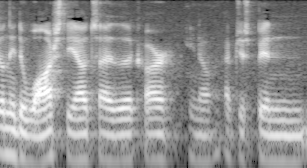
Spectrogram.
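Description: Moderate pace from a male speaker. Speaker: car vlogger. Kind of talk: casual vlog chat. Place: home room. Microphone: phone near.

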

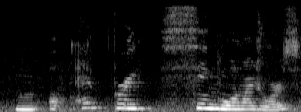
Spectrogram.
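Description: With audible room echo, a woman speaks at a moderate pace in a high pitch, with a dark, mellow tone and ordinary pitch variation.

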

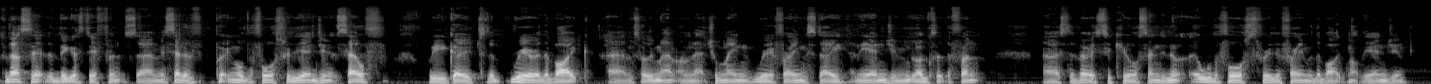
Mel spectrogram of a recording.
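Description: Against a quiet background, a man talks in a very deep, low voice with a dark, mellow tone and monotone, flat intonation. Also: fairly quick pace. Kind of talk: interview answer. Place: workshop.

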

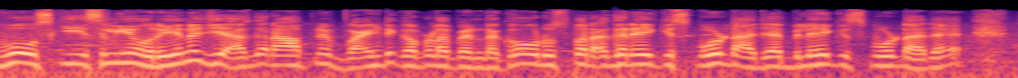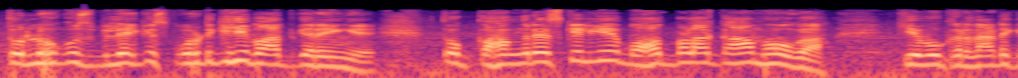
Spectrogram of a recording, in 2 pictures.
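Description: The speech comes at a fairly quick pace with ordinary pitch variation, dry with no echo. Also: man. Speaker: interviewee. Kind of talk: interview answer. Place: street. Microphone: handheld.

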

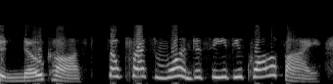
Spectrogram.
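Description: Her pitch swings very widely as a woman speaks at a moderate pace. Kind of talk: pre-recorded telemarketing message. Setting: phone line.

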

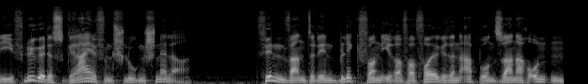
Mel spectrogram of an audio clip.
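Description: In a very clean recording with a silent background, a man uses an animated, theatrical tone, very deep and low in pitch with vocal fry and very wide pitch swings. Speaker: audiobook narrator. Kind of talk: dramatic narration of a fantasy short story, read aloud with character voices. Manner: animated, theatrical, voicing characters with exaggerated flair.

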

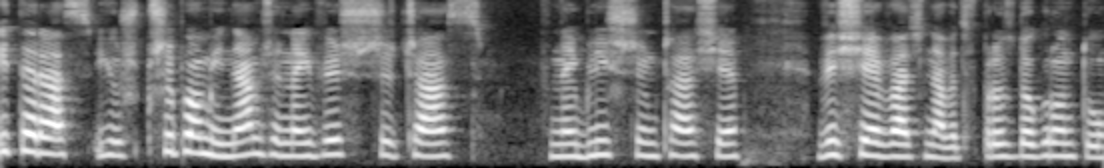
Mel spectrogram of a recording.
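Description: A woman talks very slowly with fairly even intonation, the background quiet. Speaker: home gardener vlogger. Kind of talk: casual vlog chat. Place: garden. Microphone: phone near.

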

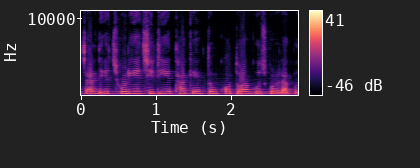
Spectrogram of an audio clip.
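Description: Music can be heard in the background. The woman's pitch rises and falls in an ordinary way. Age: 20s. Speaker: vlogger and housewife. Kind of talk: casual vlog narration. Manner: chatty, conversational.

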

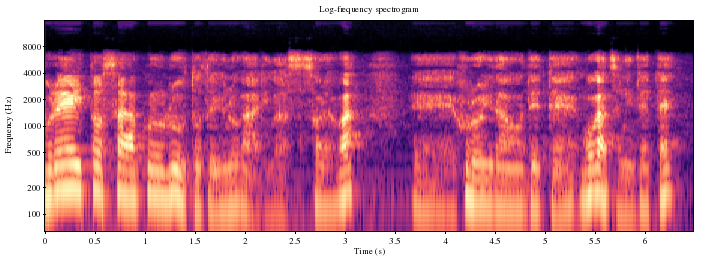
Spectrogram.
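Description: Against noticeable background noise, a man with a medium pitch speaks at a moderate pace, his intonation lively and his loudness swinging widely. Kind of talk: travel guide narration.

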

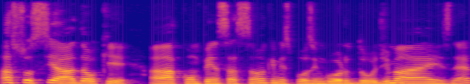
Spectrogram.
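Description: Against a quiet background, a man with an unremarkable speaking voice talks at a fairly slow pace with ordinary pitch variation. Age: 50s. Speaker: physiotherapy teacher. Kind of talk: lecture. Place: studio.

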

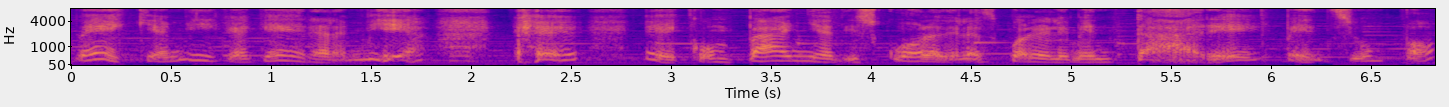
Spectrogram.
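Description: Music sounds clearly behind the speaker. She is a woman, and her delivery is fairly slow. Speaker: retired schoolteacher. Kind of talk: interview answer. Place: home room. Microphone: lapel.

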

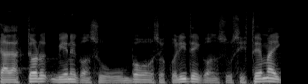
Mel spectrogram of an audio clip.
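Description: Against a quiet background, a man talks in a fairly low pitch with a dark, mellow tone and ordinary pitch variation. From Argentina. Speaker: film director; guest. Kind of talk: interview. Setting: studio. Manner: halting, many fillers and repetitions. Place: studio. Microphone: headset.

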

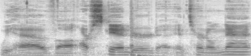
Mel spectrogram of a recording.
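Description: A man talks at a moderate pace with ordinary pitch variation while light noise sounds in the background. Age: 30s. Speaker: cloud technology advocate; presenter. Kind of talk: tutorial. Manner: casual with filler words. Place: home room.

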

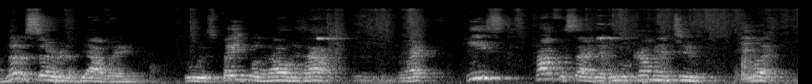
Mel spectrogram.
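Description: With lively intonation, a man speaks in a high voice amid noticeable background noise and audible room echo. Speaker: religious teacher. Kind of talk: sermon. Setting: congregation present in person. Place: home room.

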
